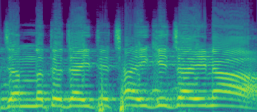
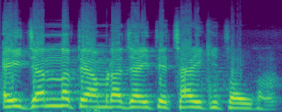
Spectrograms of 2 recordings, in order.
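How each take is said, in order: First: It is said more loudly. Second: It is said at normal loudness.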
